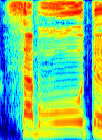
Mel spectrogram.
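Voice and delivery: सबूत read very slowly, बू held long; drawn-out long ू. Shown as a demonstration. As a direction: stretch the "oo" in सबूत. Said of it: "खींच के पढ़ेंगे".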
